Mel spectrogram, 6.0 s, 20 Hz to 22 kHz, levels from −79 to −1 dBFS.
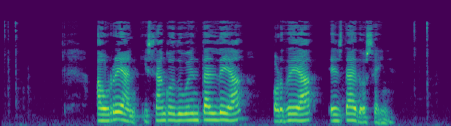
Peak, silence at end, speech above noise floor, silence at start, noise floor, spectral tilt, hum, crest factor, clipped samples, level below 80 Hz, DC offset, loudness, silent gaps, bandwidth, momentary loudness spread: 0 dBFS; 0.75 s; 43 dB; 1.3 s; -58 dBFS; -4.5 dB/octave; none; 16 dB; under 0.1%; -54 dBFS; under 0.1%; -15 LUFS; none; 11.5 kHz; 9 LU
